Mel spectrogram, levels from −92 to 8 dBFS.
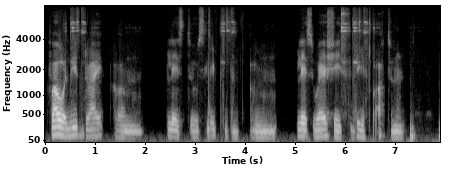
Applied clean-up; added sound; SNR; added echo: neural diffusion model UNIVERSE++.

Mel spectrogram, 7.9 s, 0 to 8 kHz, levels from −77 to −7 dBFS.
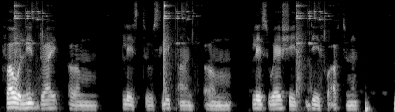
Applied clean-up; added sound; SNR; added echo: classical method log-MMSE.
